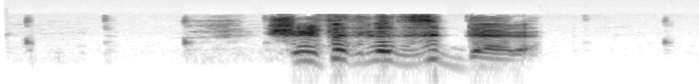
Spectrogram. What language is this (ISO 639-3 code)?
kab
